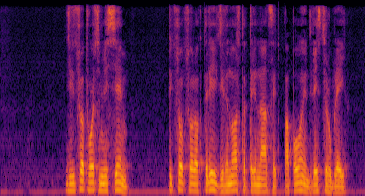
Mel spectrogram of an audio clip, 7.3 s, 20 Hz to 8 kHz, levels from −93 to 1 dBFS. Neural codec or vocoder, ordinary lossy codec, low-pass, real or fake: codec, 16 kHz, 4 kbps, FunCodec, trained on LibriTTS, 50 frames a second; AAC, 32 kbps; 7.2 kHz; fake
